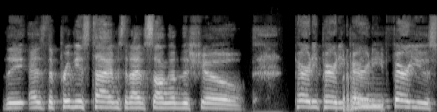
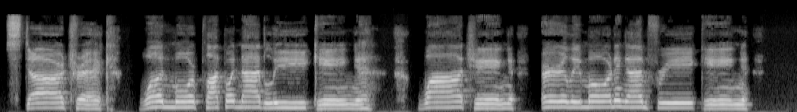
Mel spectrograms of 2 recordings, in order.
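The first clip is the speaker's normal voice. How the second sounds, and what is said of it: Sung impression of a movie character. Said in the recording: “my Rick Dalton impression”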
